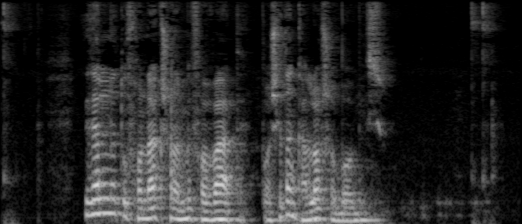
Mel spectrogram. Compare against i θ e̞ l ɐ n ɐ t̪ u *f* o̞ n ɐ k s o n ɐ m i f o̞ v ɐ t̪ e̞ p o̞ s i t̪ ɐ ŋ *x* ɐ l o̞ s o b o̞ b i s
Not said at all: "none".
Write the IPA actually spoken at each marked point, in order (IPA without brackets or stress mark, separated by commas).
f, k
